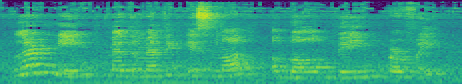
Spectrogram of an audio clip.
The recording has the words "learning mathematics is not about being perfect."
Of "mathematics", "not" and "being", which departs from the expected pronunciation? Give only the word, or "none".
mathematics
